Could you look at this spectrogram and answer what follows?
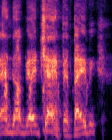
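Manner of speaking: rough gravelly smoker voice. Imitating Tommy Rich's talk: Tommy Rich smoker's voice. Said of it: "He's got that smoker's voice".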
